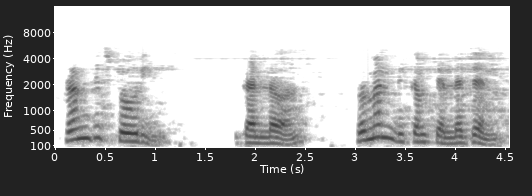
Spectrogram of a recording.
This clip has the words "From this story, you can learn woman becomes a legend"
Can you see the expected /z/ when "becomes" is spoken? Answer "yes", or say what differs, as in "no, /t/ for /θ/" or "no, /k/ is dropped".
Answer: no, /s/ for /z/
